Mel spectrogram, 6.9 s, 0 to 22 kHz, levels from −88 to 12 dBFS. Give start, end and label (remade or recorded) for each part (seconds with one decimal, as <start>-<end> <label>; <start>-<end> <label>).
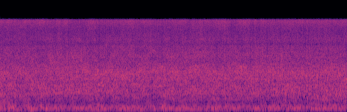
0.0-5.2 remade; 5.2-6.9 recorded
